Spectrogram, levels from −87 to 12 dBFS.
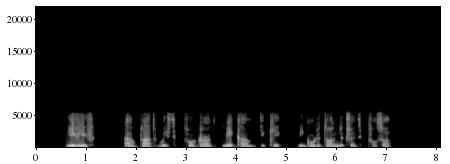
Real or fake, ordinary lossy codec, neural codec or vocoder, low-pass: fake; none; codec, 24 kHz, 0.9 kbps, WavTokenizer, small release; 5.4 kHz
